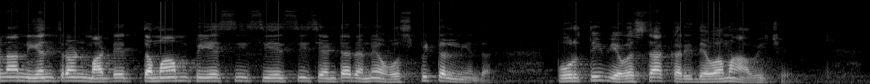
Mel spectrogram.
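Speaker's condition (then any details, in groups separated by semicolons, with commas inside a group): No condition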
